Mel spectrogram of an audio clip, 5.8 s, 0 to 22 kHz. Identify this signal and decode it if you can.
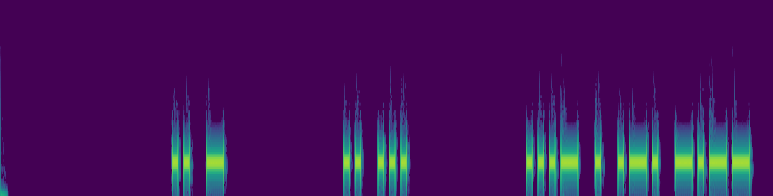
Morse code, heard as a keyed tone, about 28 wpm, 700 Hz. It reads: IT IS VERY
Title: 3x Word-Spacing - Sentences from Top 200 Words - 28wpm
